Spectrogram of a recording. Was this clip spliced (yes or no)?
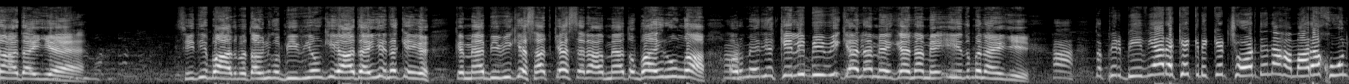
no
